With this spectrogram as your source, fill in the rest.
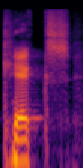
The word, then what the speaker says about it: Qix: And so rather than be funny or anything about Kicks and the name there, I think it's just worth mentioning that it was called Kicks because the husband-wife duo that made the game,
